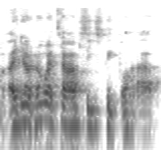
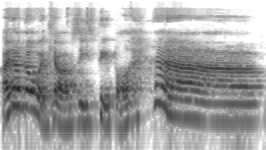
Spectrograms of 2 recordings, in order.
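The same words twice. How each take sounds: First: Much softer, faster mutter; muttered aside. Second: Said in the usual way. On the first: Shown as a demonstration. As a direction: mutter it to yourself.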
